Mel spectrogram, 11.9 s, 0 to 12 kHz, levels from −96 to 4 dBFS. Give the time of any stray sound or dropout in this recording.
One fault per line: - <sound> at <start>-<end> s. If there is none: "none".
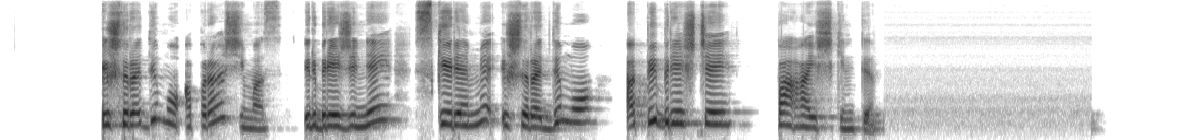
none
